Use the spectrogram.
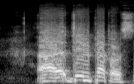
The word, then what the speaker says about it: David Pepose: Did I pronounce that right, Dave? David Pepose, yes.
